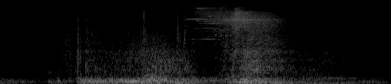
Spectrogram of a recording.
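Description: A whoosh sweeps across as a card is played.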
